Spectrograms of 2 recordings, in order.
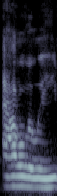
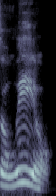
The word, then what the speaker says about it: Allele: Always said Allely my whole life listening to the band, so I had a feeling it might be pronounced wrong with the way I said it. No, but it's a Leil.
